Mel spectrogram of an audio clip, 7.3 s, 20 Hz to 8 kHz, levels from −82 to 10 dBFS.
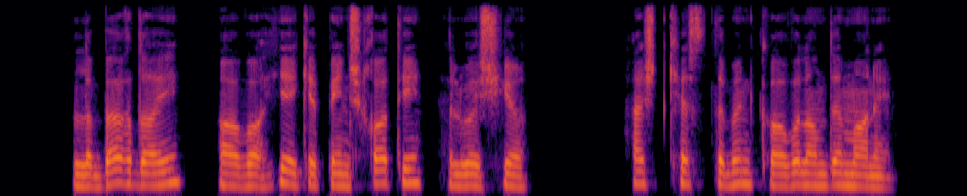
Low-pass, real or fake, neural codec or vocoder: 7.2 kHz; real; none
